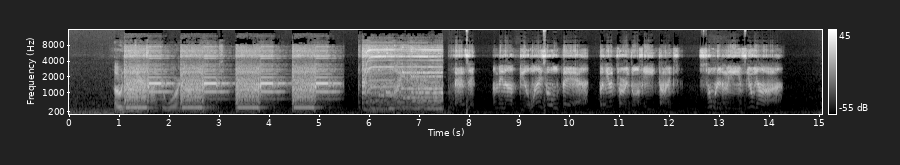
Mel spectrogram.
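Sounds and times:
distorted alarm blasts: 0:00.9 - 0:07.5.

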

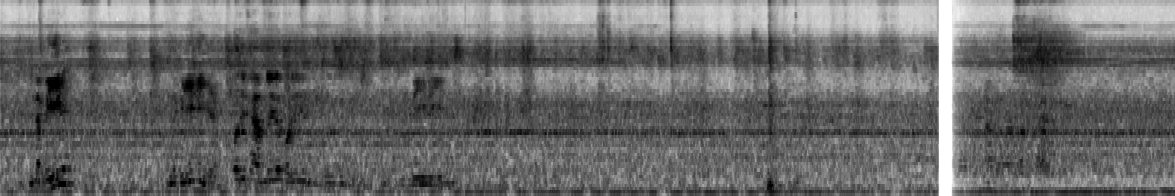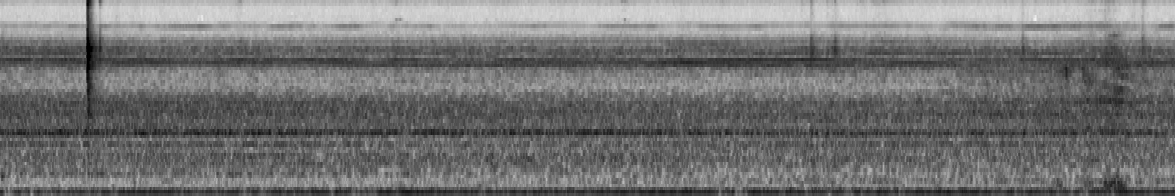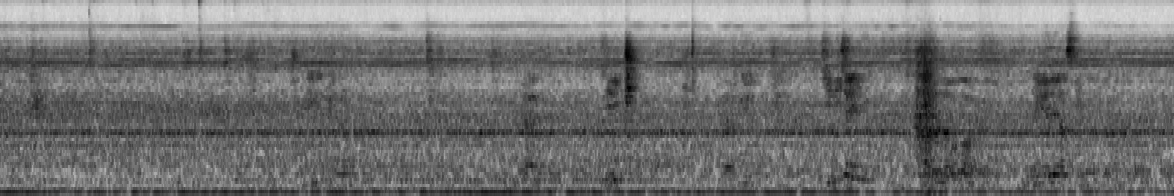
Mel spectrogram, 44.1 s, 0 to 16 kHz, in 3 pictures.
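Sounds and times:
machine hum with whine: 0:00.0 - 0:44.0.

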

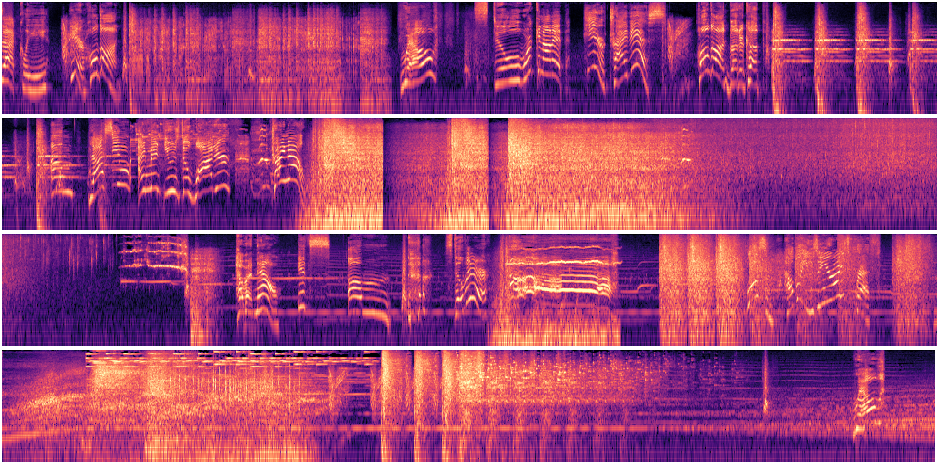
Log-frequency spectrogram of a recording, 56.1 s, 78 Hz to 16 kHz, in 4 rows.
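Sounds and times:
faint chiming tones: 0:51.0 - 0:56.0.

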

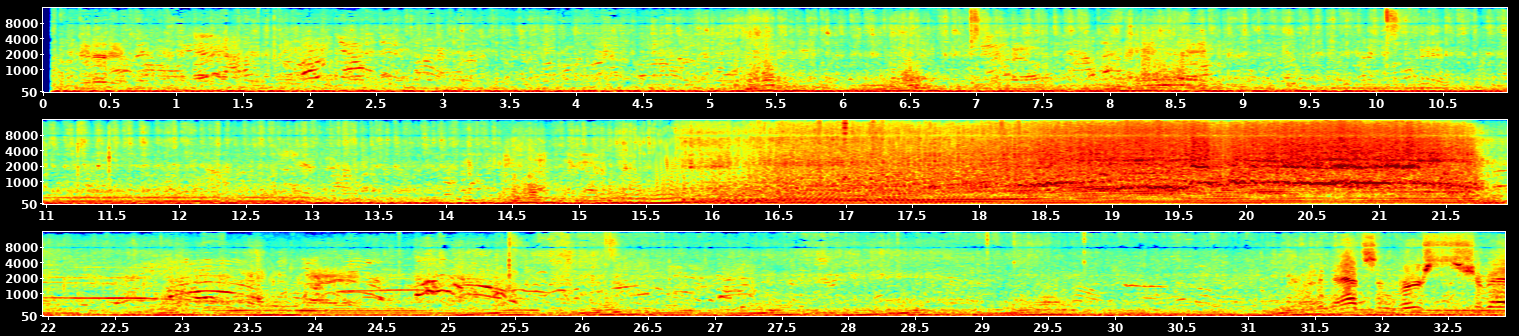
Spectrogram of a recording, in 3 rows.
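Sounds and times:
car engines idling: 0:00.0 - 0:32.9
car engine revving up: 0:00.1 - 0:32.9
spinning tyres hissing: 0:00.1 - 0:32.9.

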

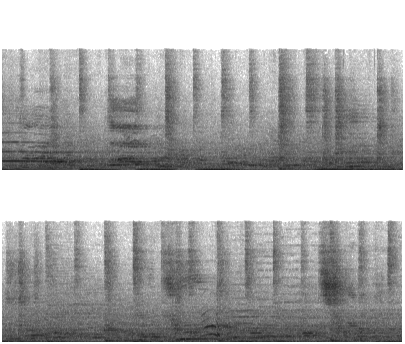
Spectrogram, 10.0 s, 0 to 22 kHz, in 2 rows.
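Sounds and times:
crowd cheering and whooping: 0:00.0 - 0:10.0
music: 0:00.0 - 0:10.0.

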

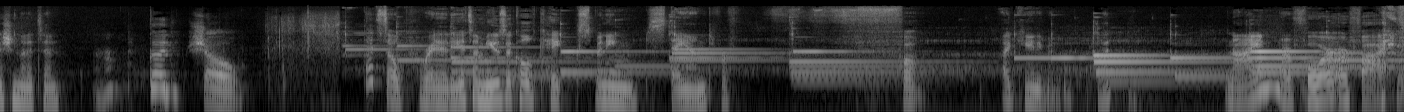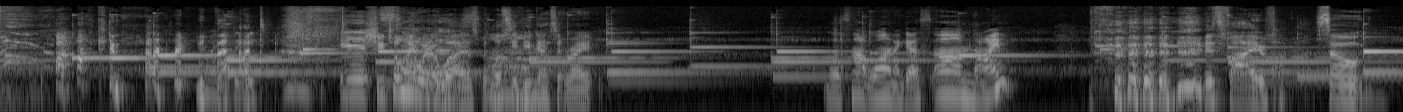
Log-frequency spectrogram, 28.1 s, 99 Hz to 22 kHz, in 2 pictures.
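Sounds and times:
music box playing a tune: 0:03.4 - 0:28.0.

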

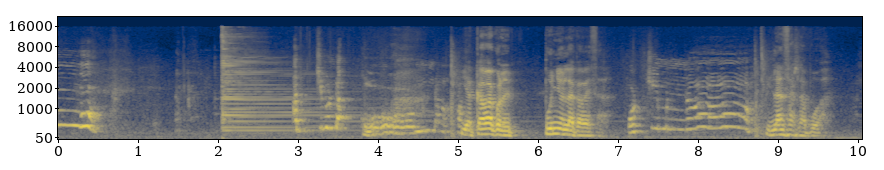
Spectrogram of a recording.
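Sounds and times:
high wavering cry: 0:00.0 - 0:00.7, 0:02.1 - 0:05.1, 0:07.0 - 0:08.8.

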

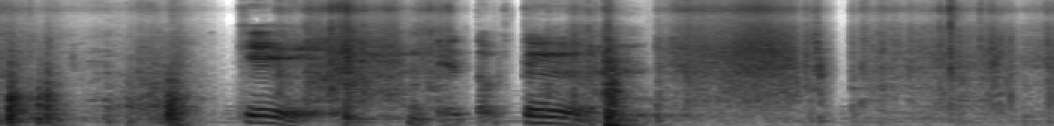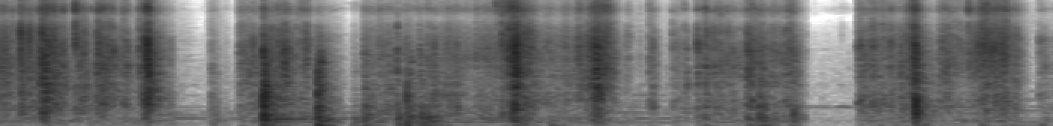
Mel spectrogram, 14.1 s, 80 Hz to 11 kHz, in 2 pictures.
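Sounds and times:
foam rubbing and scraping: 0:00.6 - 0:03.1, 0:04.4 - 0:07.9, 0:09.4 - 0:14.0
plastic rustling: 0:03.8 - 0:14.0.

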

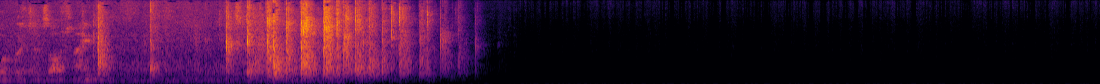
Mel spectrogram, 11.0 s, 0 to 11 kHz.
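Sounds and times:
small audience applauding: 0:00.9 - 0:04.9.

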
